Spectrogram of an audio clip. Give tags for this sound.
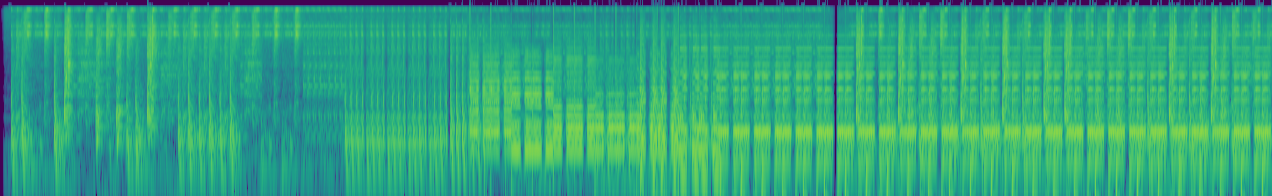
data pure

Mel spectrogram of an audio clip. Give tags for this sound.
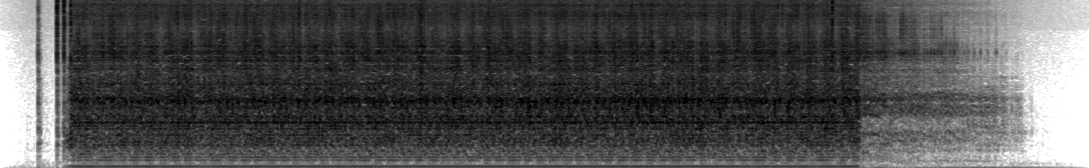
Can-Opener Electric

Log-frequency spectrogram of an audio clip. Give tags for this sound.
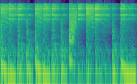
loops free

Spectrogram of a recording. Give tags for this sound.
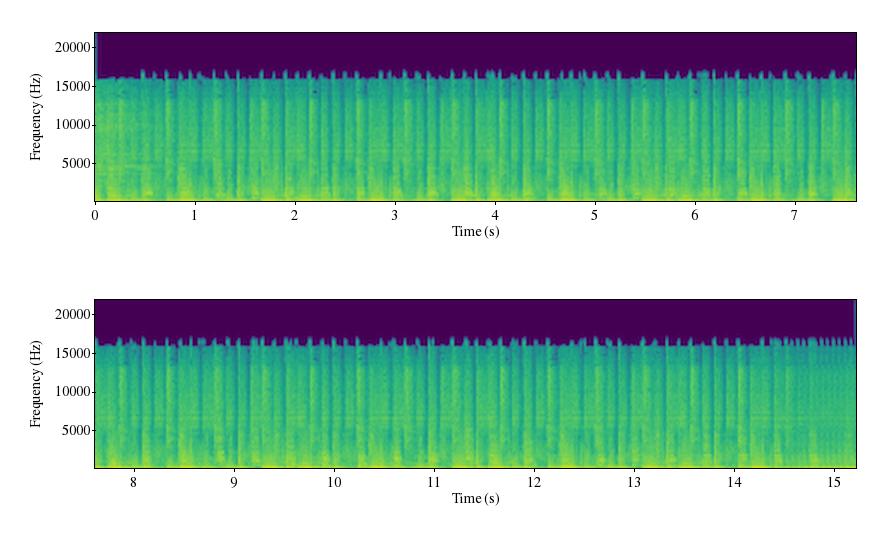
huge loop massive rave

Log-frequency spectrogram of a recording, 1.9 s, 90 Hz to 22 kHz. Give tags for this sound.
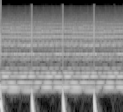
beat dance 128 bpm loop chord

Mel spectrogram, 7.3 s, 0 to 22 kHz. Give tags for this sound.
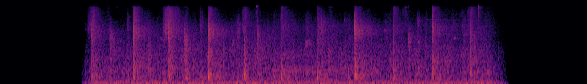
Sneakers UPF-CS14 Jeans Steps Tallers campus-upf Walking Hall Feet

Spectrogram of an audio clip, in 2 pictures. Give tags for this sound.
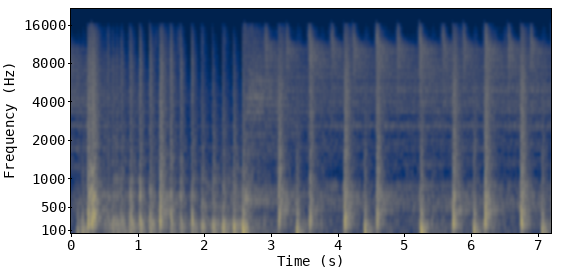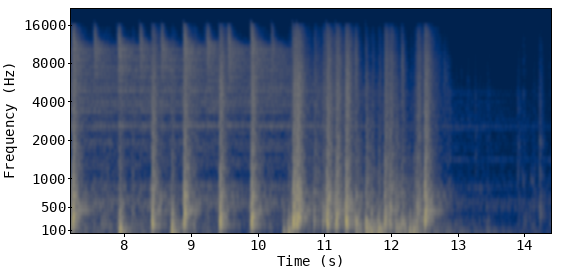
groove drumroll funky groovy drums drumbreak loop roll

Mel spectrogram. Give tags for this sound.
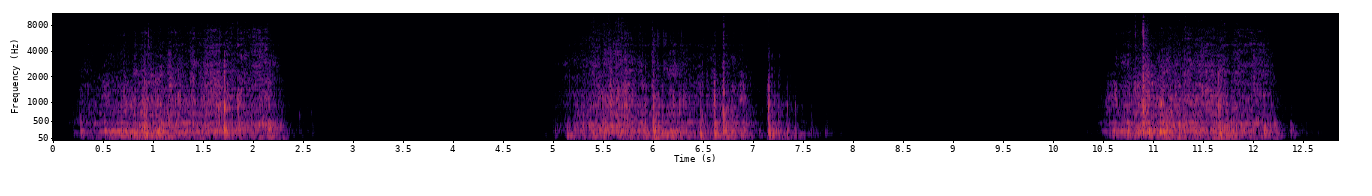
chair chair-slide slide wood wood-chair

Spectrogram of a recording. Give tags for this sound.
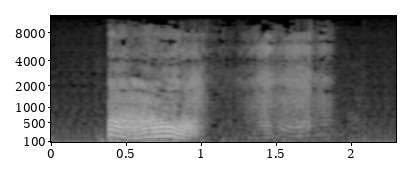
noise poot explosion

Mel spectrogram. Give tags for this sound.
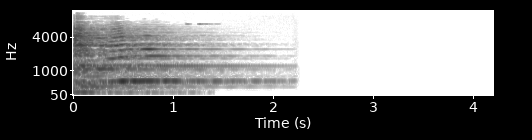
mic processed contact rubberband fx remix

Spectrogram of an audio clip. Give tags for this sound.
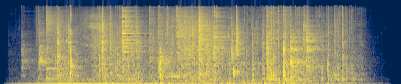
kitchen dishes ambient environment cooking ambience knifes chef

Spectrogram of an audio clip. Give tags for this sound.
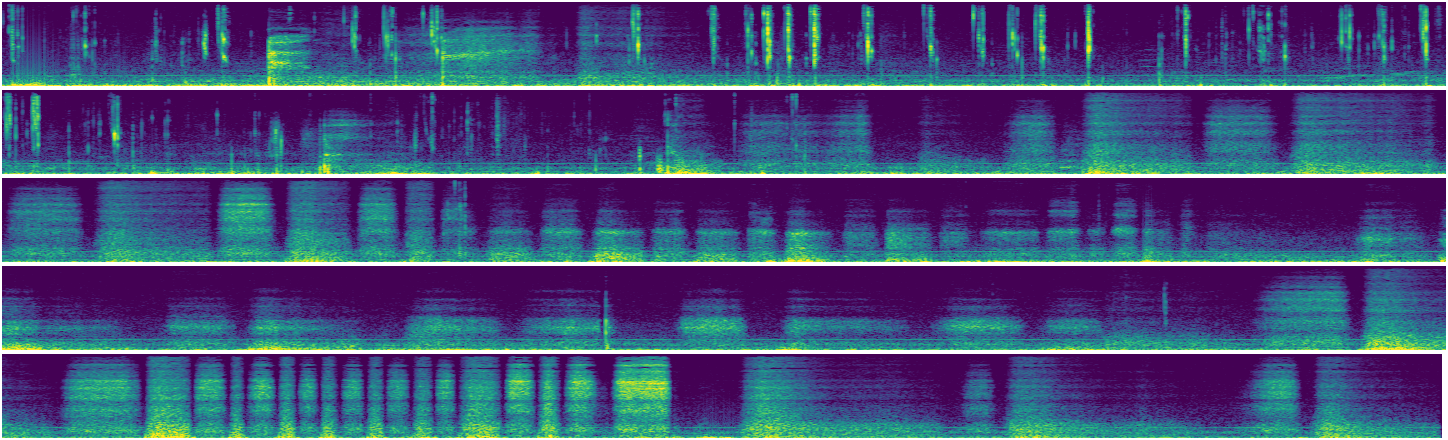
people slurp inhale men human male breathing gasp breath

